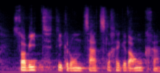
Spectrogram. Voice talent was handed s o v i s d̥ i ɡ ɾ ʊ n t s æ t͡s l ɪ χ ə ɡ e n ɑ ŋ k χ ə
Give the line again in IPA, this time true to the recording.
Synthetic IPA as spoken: s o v i t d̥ i ɡ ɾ ʊ n t s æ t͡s l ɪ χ ə ɡ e d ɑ ŋ k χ ə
